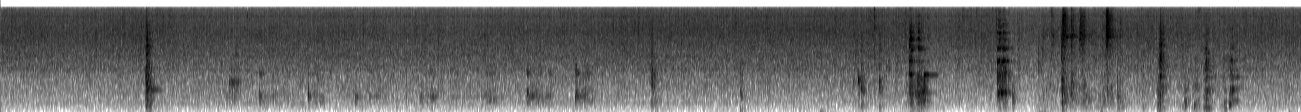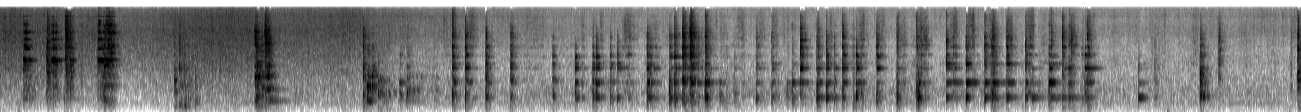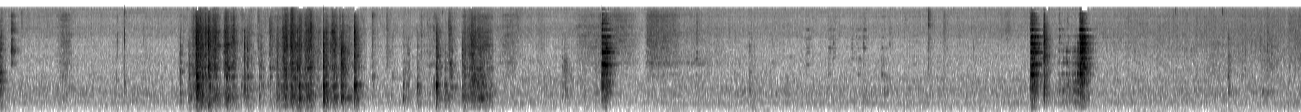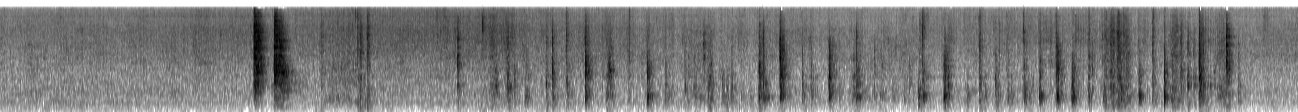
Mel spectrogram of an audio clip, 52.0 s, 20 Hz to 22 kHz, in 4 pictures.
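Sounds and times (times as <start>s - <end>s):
food sizzling in frying pan: 0.0s - 52.0s
utensils and dishes knocking: 16.6s - 25.2s
wooden spoon scraping pan: 27.8s - 31.2s, 43.6s - 51.5s.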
